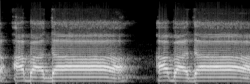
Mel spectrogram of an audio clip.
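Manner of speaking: अबादा ending on a long held आ, no n; alif at pause. Shown as a demonstration. Teacher shows stopping on alif, long final vowel. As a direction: draw out the last vowel of अबादा. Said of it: "अलिफ पढ़ा जाएगा".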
